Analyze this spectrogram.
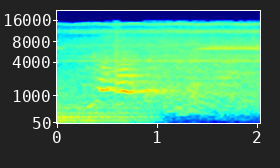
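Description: A river rushes over rocks.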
